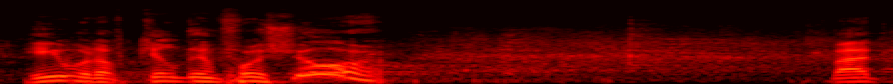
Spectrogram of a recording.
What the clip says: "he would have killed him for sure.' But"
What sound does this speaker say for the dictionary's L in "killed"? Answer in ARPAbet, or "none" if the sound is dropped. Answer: L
